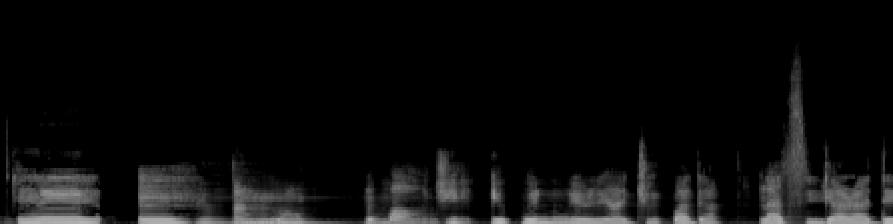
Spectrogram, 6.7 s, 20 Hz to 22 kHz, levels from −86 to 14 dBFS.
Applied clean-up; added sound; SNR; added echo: neural mask model DeepFilterNet 3.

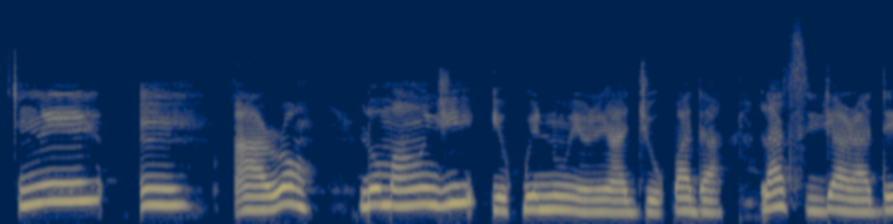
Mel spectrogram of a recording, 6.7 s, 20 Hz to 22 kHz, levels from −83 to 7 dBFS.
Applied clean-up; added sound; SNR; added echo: none; none; none; none.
